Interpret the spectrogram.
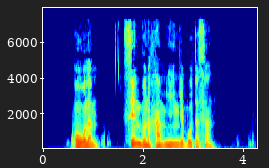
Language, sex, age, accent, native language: Uzbek, male, 18-24, Jizzax, Uzbek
